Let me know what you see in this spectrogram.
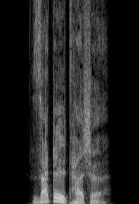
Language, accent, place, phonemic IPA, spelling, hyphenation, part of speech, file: German, Germany, Berlin, /ˈzatl̩ˌtaʃə/, Satteltasche, Sat‧tel‧ta‧sche, noun, De-Satteltasche.ogg
- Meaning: saddlebag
